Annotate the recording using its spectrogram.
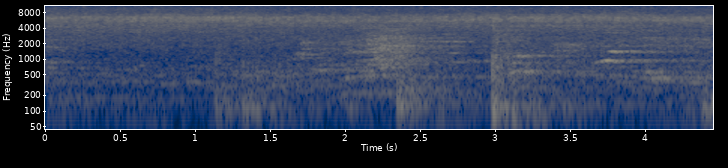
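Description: Young players' voices calling out during a futsal game, with a single sharp thud of the ball being struck about three seconds in.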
